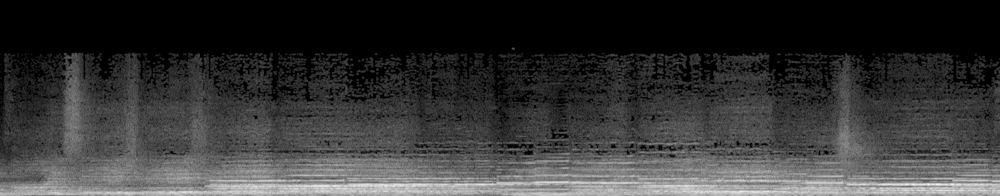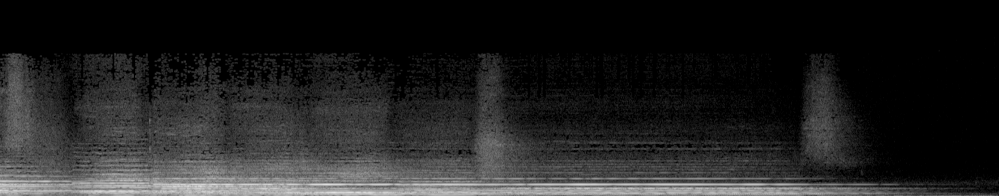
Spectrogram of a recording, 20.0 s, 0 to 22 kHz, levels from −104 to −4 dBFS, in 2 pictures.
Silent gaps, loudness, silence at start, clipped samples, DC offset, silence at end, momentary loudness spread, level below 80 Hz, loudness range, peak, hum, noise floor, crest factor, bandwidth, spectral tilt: none; -22 LUFS; 0 s; under 0.1%; under 0.1%; 1.7 s; 14 LU; -62 dBFS; 11 LU; -4 dBFS; none; -65 dBFS; 18 dB; 13.5 kHz; -6 dB/octave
